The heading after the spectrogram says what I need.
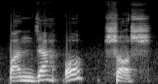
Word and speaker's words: পাঞ্জাহ ও শস: সতর্কভাবে মনে রাখবেন যে শিনের পূর্বে যে হরফটি রয়েছে সেটি সা নয় সেটিও শিন অর্থাৎ উচ্চারণ হবে পাঞ্জাহ ও শস অর্থ হলো 56 এরপর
